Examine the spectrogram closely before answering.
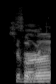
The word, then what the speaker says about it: Severn: Severn? How do you say it? Severna Park? It's Severn, Maryland. Severn.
